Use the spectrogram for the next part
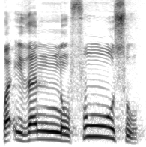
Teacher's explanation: واو مدہ کو ایک الف کھینچ کر ادا کرتے ہیں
